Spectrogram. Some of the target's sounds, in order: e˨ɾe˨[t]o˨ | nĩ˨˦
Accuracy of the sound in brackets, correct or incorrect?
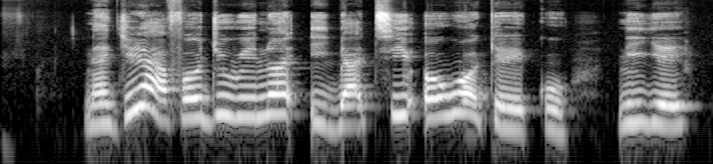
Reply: incorrect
